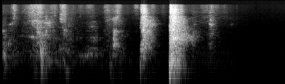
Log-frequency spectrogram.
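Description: A dog barking faintly: a handful of short barks, the last one, near the end, the loudest.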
